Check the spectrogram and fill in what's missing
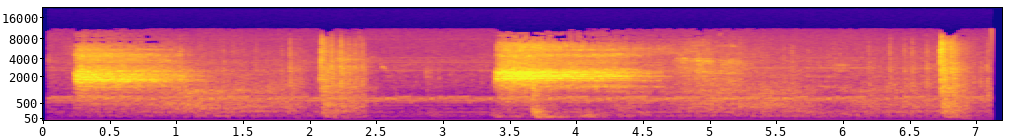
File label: sky Hatch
